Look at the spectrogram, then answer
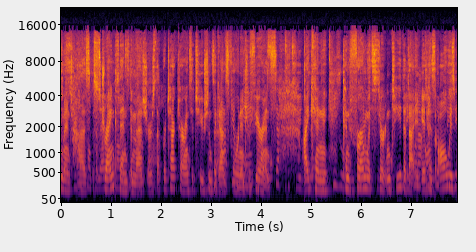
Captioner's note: speaking French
